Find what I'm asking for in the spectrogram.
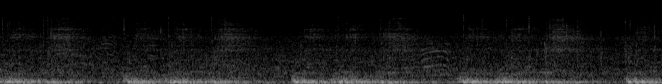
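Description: A sellout baseball stadium crowd of 6,000 plus, at a Gateway–Washington game with the Grizzlies a strike away, stomps in a slow, steady rhythm, heavy thuds landing about every second and a half over a continuous wash of clapping and crowd noise.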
